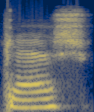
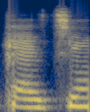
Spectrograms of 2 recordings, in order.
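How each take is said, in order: First: It is said as one syllable, like 'cash'. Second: It is said with two syllables, ending 'chay'. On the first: The speaker calls it right. "इसको actually कैश पढ़ते हैं" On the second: The speaker calls it wrong. "अब इसको कैचे नहीं पढ़ते"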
